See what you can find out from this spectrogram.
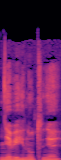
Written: nevyhnutne

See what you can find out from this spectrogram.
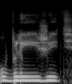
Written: ublížiť

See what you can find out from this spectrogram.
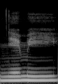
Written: nemý

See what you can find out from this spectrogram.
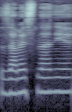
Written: zamestnanie

